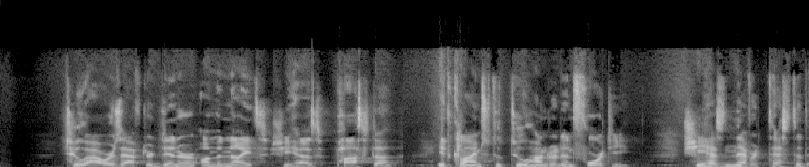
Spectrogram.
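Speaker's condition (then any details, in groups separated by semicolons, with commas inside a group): No condition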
